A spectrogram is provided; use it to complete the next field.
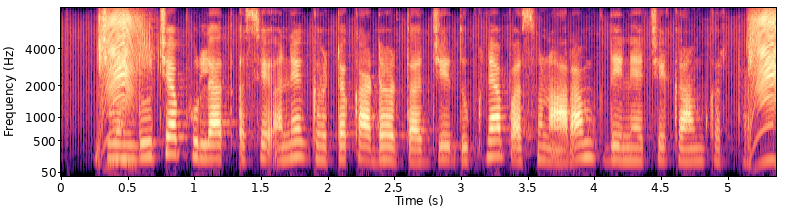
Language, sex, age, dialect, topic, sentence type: Marathi, female, 36-40, Varhadi, agriculture, statement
